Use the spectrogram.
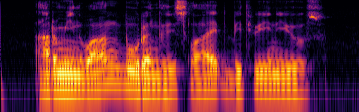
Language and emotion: Russian, neutral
